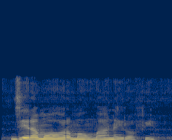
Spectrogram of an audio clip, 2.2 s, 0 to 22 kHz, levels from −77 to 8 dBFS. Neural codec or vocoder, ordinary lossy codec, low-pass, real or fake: vocoder, 22.05 kHz, 80 mel bands, WaveNeXt; none; 9.9 kHz; fake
